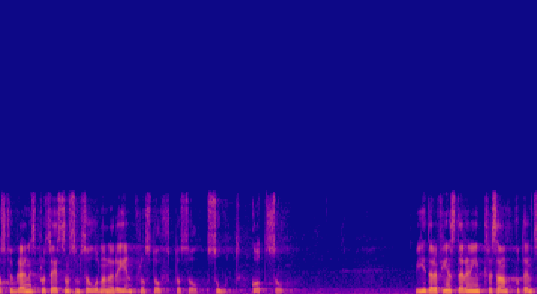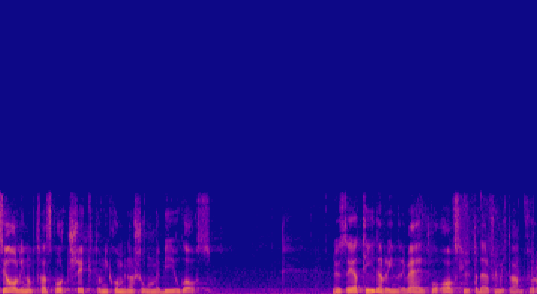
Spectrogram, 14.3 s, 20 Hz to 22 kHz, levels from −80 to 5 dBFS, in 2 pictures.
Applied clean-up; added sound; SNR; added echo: none; none; none; none.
